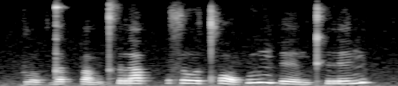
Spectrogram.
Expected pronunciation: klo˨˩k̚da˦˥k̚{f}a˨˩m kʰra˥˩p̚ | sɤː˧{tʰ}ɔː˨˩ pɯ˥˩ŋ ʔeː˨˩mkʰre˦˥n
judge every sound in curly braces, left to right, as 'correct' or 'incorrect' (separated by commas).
correct, correct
